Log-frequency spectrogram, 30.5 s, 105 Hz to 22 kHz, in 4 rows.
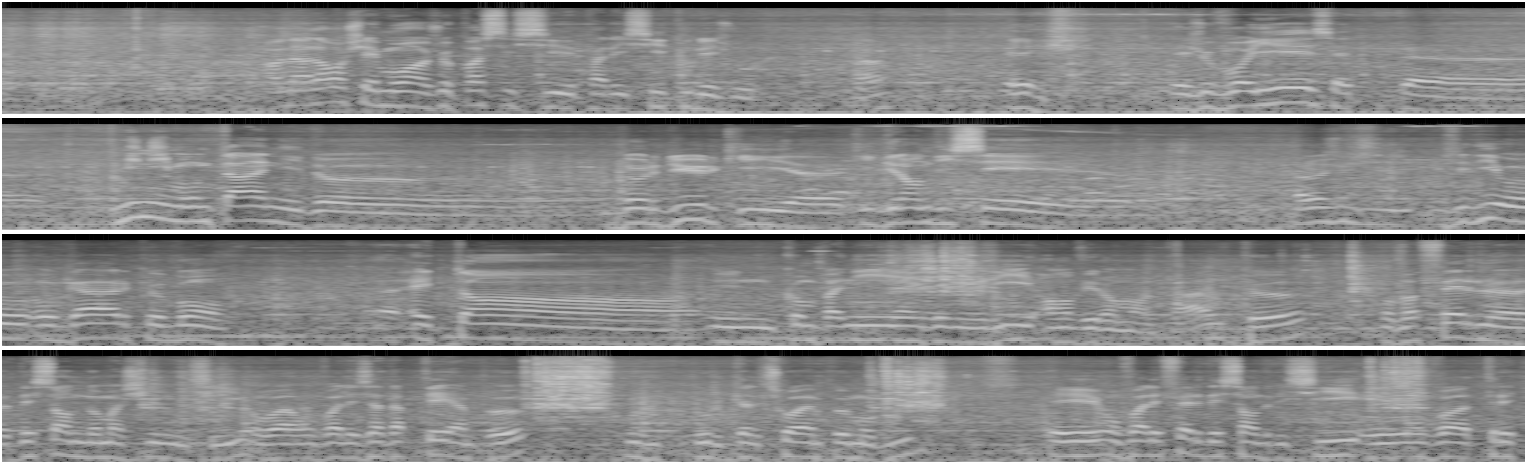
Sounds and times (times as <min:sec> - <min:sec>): Speech: 0:01.3 - 0:13.4, 0:14.1 - 0:16.4, 0:17.0 - 0:30.4.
